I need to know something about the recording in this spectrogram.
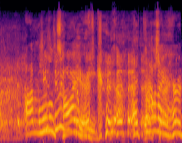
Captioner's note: laughter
